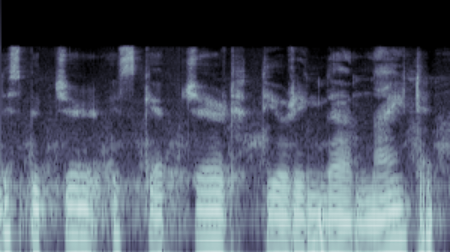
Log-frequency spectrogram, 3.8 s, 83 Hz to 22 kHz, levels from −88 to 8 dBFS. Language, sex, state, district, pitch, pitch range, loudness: English, male, Assam, Sonitpur, 100 Hz, 90-110 Hz, -16 LUFS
